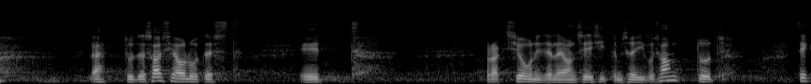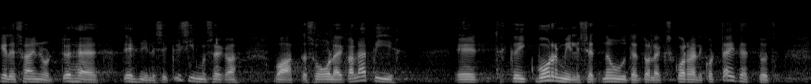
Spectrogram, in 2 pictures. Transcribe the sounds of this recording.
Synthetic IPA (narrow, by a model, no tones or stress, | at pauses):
lʔæ̰ht̪ːud̪̥e̞sɑsʲjɑo̞lud̪̥e̞st̪ | e̞t̪ː | frɑk̚t̪sio̞ːnid̪̥e̞le̞o̞nseesʲit̪ːˑɑmis̬eɤjɡusɑnt̪ːud̪̥ | t̪e̞ɡ̥e̞le̞sɑjnult̪ːyɦe̞t̪e̞hɦnilise̞kysʲimuse̞ɡ̥ɑvɑːt̪ːˑɑso̞ːleɡ̥ɑlæbi | e̞t̪ːkɤjkːvo̞rmilise̞d̪̥nɤwd̪̥e̞d̪̥o̞le̞ksko̞rːɑlikult̪ːæjd̪e̞t̪ːud̪̥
